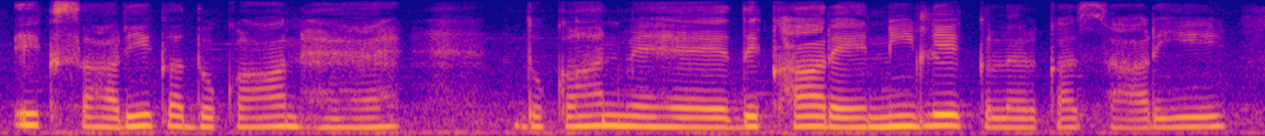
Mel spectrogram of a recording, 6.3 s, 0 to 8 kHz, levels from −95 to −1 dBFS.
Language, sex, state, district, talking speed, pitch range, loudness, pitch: Maithili, female, Bihar, Supaul, 140 wpm, 205-225 Hz, -24 LUFS, 215 Hz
